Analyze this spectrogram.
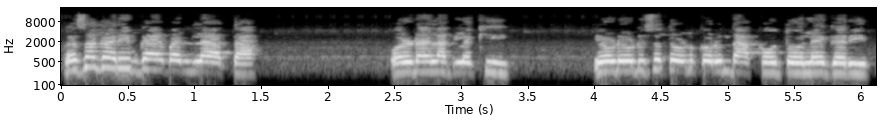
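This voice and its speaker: A woman's voice: high voice, fairly even intonation, moderate pace, darkish tone, no room sound, rough recording. A woman chatting playfully to her cats at home, teasing and scolding them in a sing-song way. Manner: teasing, sing-song calling, mimics meowing. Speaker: vlogger talking to her cats. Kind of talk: playful scolding chat with pets.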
